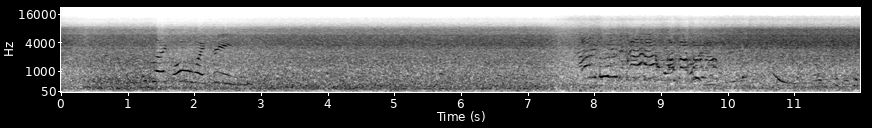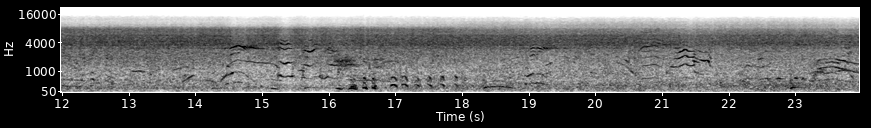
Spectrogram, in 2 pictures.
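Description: A waterfall rushes and splashes steadily nearby.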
